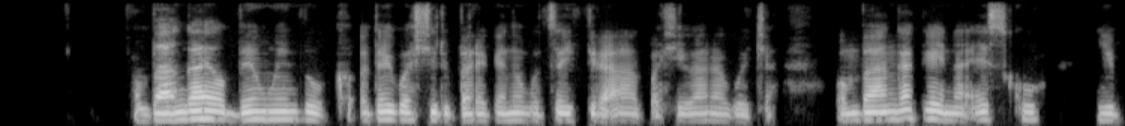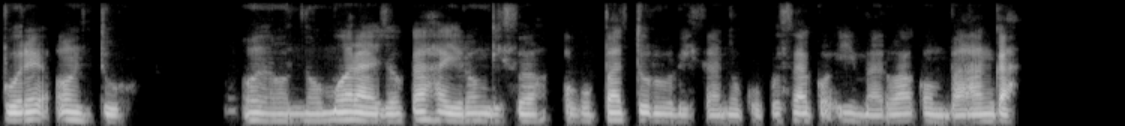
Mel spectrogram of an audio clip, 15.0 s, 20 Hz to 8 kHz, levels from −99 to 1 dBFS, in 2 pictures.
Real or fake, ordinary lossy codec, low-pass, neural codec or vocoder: fake; Opus, 64 kbps; 7.2 kHz; vocoder, 22.05 kHz, 80 mel bands, WaveNeXt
